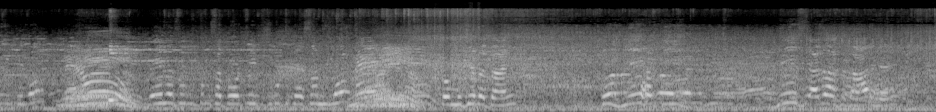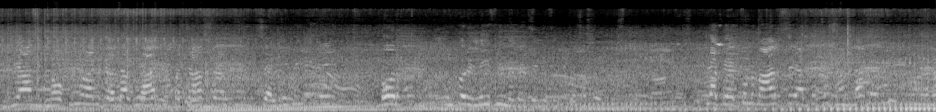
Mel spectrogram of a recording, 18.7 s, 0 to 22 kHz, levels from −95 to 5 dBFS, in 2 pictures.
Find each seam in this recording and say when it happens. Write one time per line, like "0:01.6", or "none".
none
